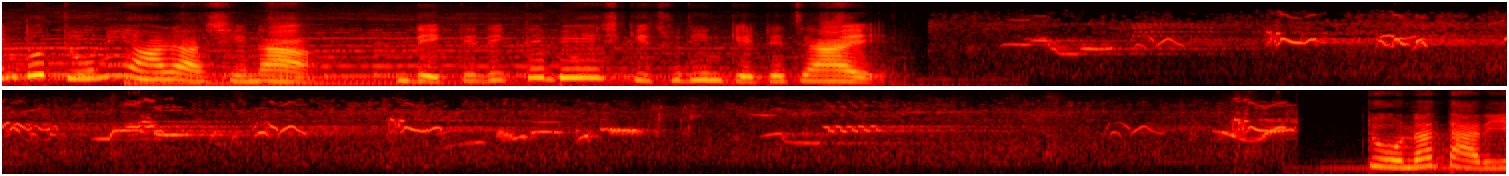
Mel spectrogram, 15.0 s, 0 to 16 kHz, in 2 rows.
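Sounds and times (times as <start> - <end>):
birds chirping and whistling: 4.8 - 14.0
faint steady hiss: 5.8 - 13.7.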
